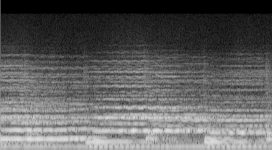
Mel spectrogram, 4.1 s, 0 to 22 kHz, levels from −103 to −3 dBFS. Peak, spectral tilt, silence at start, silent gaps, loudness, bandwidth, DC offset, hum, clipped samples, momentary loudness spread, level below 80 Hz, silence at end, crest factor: -8 dBFS; -8.5 dB/octave; 0 s; none; -22 LUFS; 6.6 kHz; under 0.1%; none; under 0.1%; 3 LU; -32 dBFS; 0 s; 14 dB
